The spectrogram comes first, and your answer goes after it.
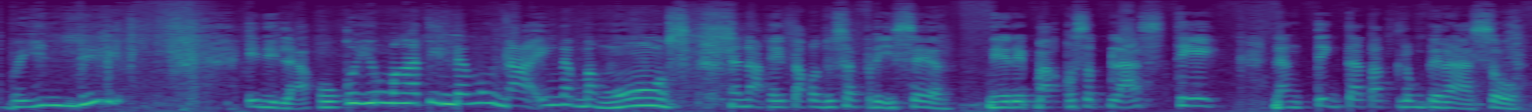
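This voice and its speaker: A woman acting a repentant, grateful middle-aged mother in a Tagalog radio drama, speaking in a heartfelt, halting way. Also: medium pitch, animated, a little hiss or hum, natural voice. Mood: defensive.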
